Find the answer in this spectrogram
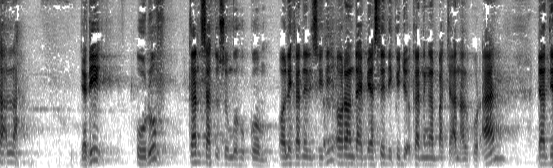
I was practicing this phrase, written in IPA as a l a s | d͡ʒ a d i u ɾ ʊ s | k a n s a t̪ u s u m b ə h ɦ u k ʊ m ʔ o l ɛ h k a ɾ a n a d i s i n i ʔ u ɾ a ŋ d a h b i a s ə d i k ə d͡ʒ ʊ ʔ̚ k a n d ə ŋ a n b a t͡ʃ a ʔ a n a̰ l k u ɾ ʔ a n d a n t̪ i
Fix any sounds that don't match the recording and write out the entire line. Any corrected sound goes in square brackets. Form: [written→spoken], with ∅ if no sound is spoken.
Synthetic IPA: a l a [s→h] | d͡ʒ a d i u ɾ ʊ [s→f] | k a n s a t̪ u s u m b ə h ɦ u k ʊ m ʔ o l ɛ h k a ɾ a n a d i s i n i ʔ [u→o] ɾ a ŋ d a h b i a s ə d i k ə d͡ʒ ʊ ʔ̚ k a n d ə ŋ a n b a t͡ʃ a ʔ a n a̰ l k u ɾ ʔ a n d a n t̪ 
